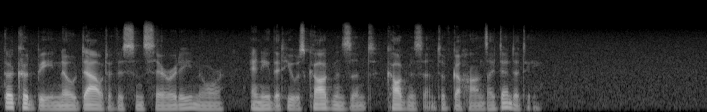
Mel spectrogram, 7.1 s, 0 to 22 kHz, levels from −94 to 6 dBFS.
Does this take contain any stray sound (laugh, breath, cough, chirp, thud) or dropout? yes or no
no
